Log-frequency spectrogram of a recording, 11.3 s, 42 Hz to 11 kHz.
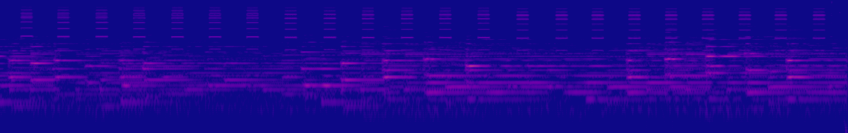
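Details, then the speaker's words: Simulated patient on LLEAP simulation monitor: rapid SpO2 beeps, about 120 a minute, whose pitch falls as oxygen saturation drops to 65 percent, pulse oximeter tone falling with desaturation. "two spo2 piping tones reflects the saturation's level and oxygenation status note the spo2 tone changes has the saturation drop to 65 percent"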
